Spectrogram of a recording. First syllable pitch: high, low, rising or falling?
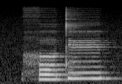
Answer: low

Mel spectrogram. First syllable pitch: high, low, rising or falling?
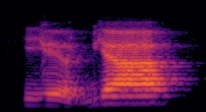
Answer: falling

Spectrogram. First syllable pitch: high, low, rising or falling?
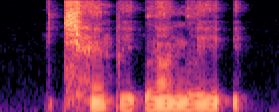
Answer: low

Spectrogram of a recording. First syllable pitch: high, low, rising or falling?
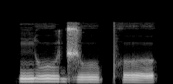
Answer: high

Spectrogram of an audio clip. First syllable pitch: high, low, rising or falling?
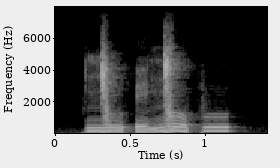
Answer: low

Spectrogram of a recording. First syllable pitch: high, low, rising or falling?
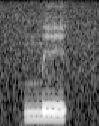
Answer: rising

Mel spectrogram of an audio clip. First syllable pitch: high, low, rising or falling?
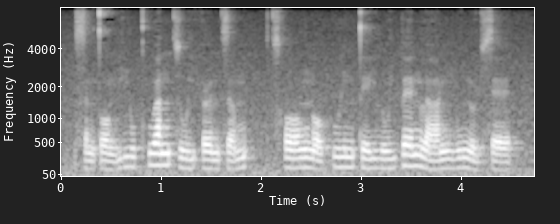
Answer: low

